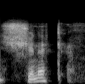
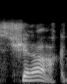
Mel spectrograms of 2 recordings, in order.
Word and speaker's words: Shinnok: Don't you mean Shinnick? Yeah. It's Shinnok. That's how it's been pronounced in the other ones. It was Shinnok, not Shinnick.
